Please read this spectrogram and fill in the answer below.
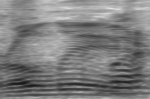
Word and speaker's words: Rowley: Yeah, and you said my name wrong about 1,500 Mark times. Rowley. Rowley, but that's fine.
